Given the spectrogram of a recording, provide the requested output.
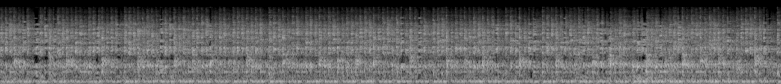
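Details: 1929 Ford Model A doodlebug with an unknown donor engine, first bare-bones start: constant rumbling idle with a fairly even beat, no loud knocks or stumbling, little smoke; running acceptably.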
